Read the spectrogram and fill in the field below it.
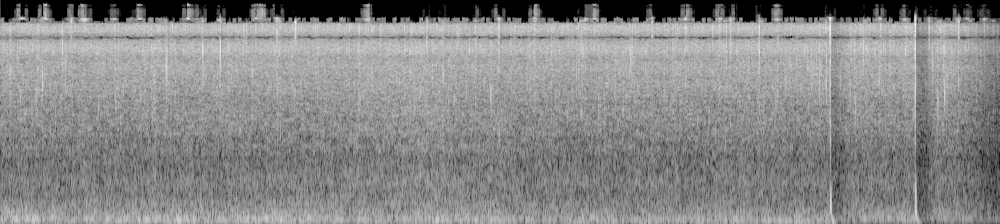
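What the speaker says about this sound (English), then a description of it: "you can see the hail coming down in the parking lot" Pea-sized hail pours steadily onto a parking lot pavement in central Phoenix during a monsoon storm, a dense, even hiss of impacts with a couple of sharper knocks near the end.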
